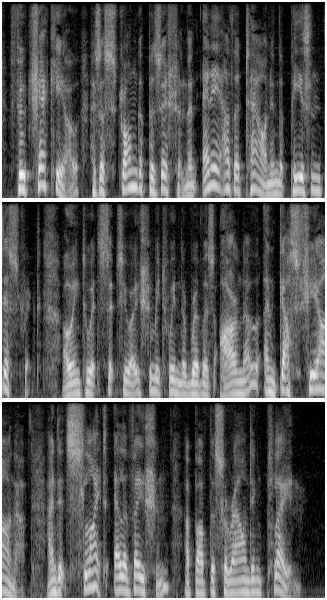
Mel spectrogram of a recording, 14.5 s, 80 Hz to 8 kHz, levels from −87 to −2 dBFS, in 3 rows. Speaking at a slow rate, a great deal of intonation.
No: slow, 130 wpm; average, 4.9 semitones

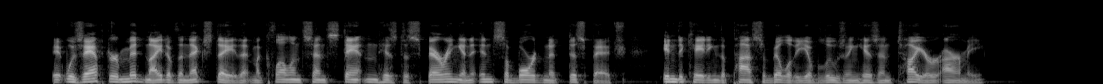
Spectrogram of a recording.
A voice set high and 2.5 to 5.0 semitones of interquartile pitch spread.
No: low, 105 Hz; average, 3.6 semitones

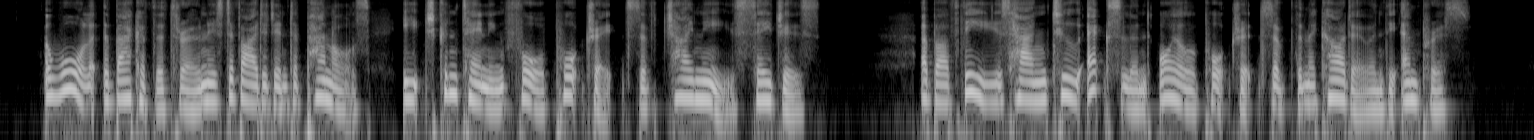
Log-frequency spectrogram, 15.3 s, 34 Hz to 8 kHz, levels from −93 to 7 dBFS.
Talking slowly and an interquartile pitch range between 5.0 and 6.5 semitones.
Yes: slow, 130 wpm; wide, 5.5 semitones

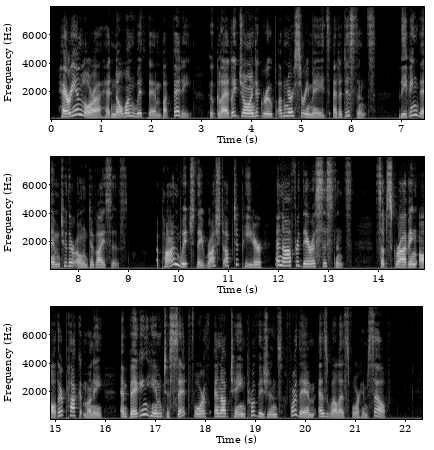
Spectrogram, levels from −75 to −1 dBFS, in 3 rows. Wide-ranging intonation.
Yes: wide, 5.7 semitones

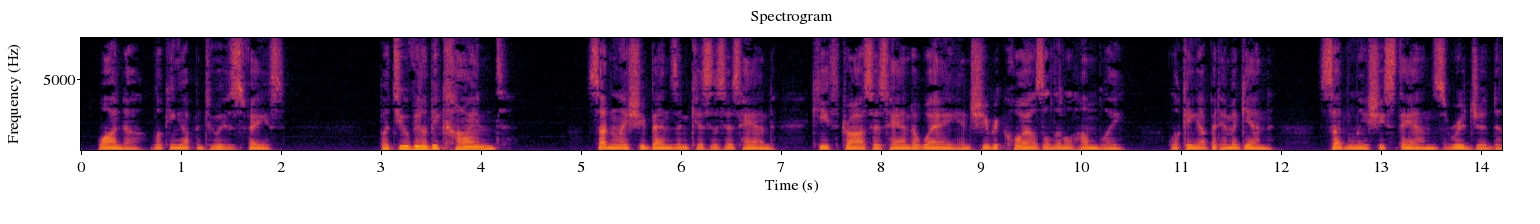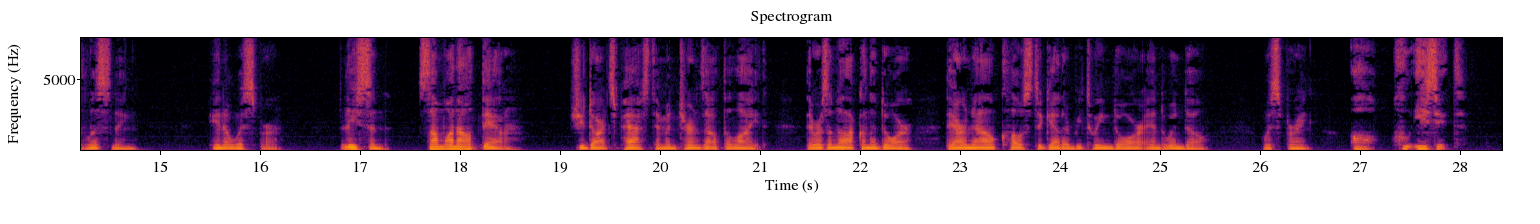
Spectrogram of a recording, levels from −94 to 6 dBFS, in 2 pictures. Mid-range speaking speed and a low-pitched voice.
Yes: average, 160 wpm; low, 100 Hz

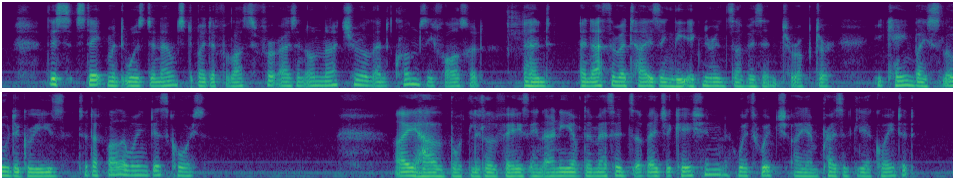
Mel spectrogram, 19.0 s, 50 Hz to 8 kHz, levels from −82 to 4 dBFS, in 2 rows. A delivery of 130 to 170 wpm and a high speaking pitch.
No: average, 150 wpm; low, 130 Hz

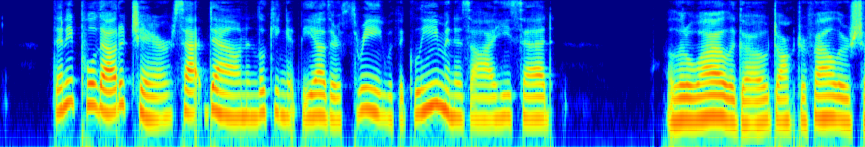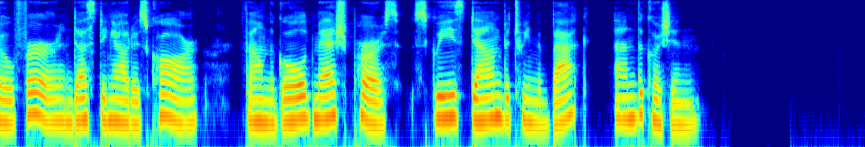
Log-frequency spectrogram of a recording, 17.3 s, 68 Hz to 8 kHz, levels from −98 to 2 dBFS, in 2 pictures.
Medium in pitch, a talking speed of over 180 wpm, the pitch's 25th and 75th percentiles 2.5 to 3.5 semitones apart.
No: medium, 175 Hz; average, 160 wpm; average, 2.8 semitones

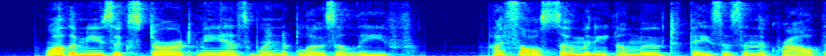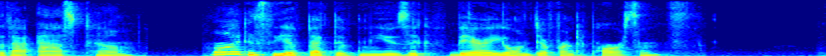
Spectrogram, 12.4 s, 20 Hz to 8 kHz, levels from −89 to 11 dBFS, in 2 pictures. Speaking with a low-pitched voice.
No: medium, 165 Hz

